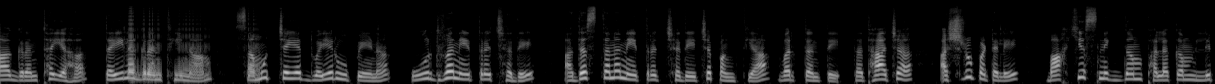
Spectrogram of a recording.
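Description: From 1.28 to 2.59 s, the speech carries a steady buzz at about 93.8 Hz. This is a block size mismatch (padded). One stage hands over shorter blocks than the next stage reads, and the missing part of each block is filled with silence. The repeating gap makes the buzz at the block rate, which fits a 512-sample read block. The speech also slows to 0.938 of normal speed, though its timbre stays the same.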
